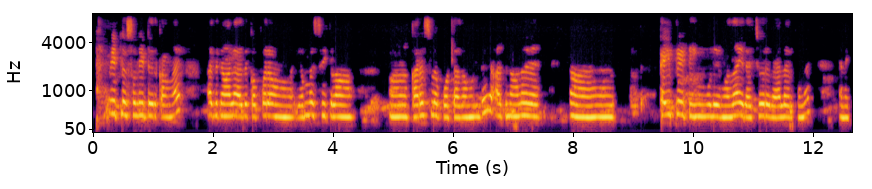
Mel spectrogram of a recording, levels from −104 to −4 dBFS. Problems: background sounds at intervals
